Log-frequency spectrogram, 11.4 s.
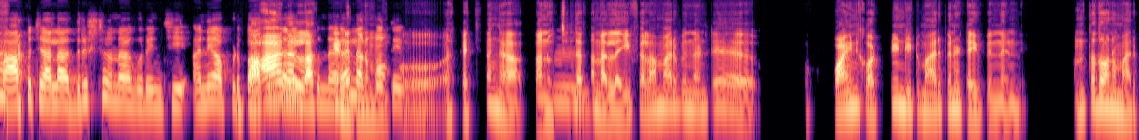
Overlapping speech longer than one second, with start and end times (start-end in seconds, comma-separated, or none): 2.5-4.0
